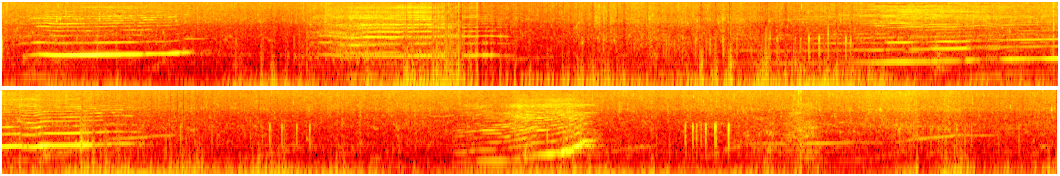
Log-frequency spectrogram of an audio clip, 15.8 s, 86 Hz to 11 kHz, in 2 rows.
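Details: Humpback whale song recorded underwater at Zamami, 2018, on a whale-watching trip: a run of tonal moans and whoops, some steady, some sliding upward or wavering, with harmonics, over constant deep rumble of water and engine.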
